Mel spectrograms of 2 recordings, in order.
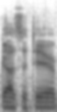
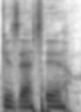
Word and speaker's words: gazetteer: I believe gazetteer, but I'm not sure certain. I would have said gazette here, because you normally say gazette. Oh, okay, you're right. Gazetteer. Makes sense.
